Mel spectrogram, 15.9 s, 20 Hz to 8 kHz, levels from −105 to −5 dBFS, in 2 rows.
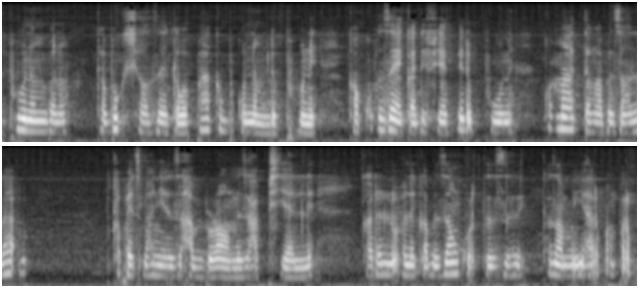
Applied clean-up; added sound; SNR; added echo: none; none; none; none.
